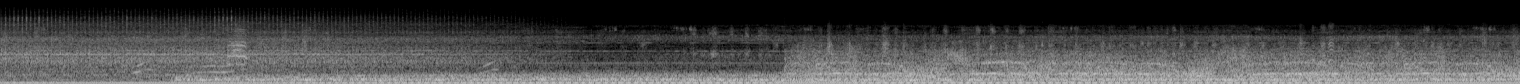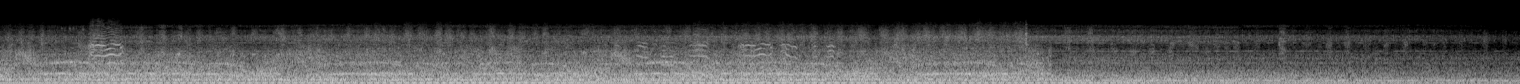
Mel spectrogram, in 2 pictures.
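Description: Dense layered horror-film sound collage: a steady low drone under overlapping, warbling voice-like sounds with no clear words. Layers cut in abruptly a few seconds in, thicken through the middle, and drop away a few seconds before the end.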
